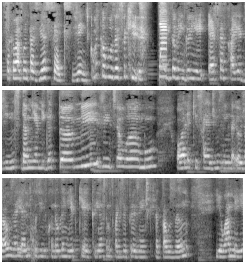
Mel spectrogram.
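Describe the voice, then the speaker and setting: At home near her bed, a nineteen-year-old vlogger with a Brazilian accent chats to camera in a gushing, enthusiastic way. Her voice is fairly high and slightly mellow, recorded on a camera with a ring light.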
